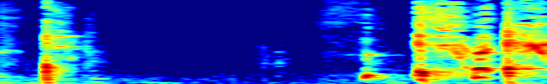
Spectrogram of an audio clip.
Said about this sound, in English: Sorry, your poop made my water go down the wrong pipe.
